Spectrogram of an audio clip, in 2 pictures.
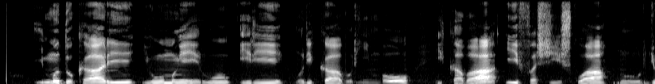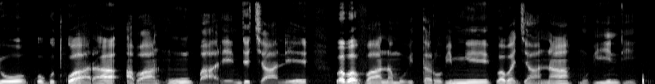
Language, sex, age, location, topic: Kinyarwanda, male, 25-35, Kigali, health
